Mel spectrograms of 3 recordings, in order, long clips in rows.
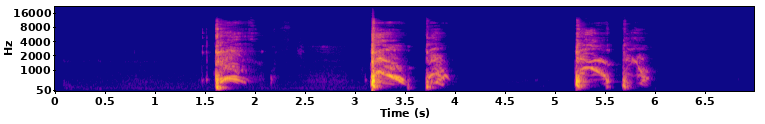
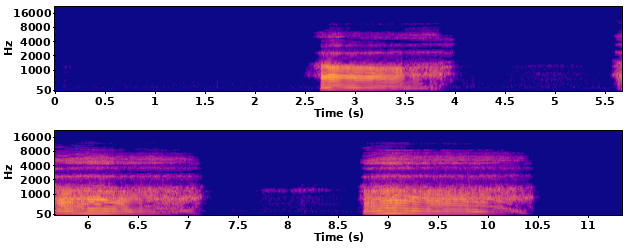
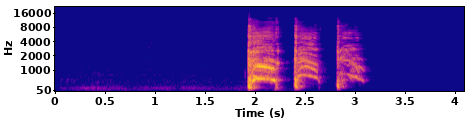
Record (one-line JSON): {"three_cough_length": "7.0 s", "three_cough_amplitude": 32768, "three_cough_signal_mean_std_ratio": 0.24, "exhalation_length": "11.3 s", "exhalation_amplitude": 14986, "exhalation_signal_mean_std_ratio": 0.42, "cough_length": "4.1 s", "cough_amplitude": 32094, "cough_signal_mean_std_ratio": 0.3, "survey_phase": "beta (2021-08-13 to 2022-03-07)", "age": "65+", "gender": "Male", "wearing_mask": "No", "symptom_cough_any": true, "symptom_runny_or_blocked_nose": true, "smoker_status": "Never smoked", "respiratory_condition_asthma": false, "respiratory_condition_other": false, "recruitment_source": "REACT", "submission_delay": "1 day", "covid_test_result": "Negative", "covid_test_method": "RT-qPCR", "influenza_a_test_result": "Negative", "influenza_b_test_result": "Negative"}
